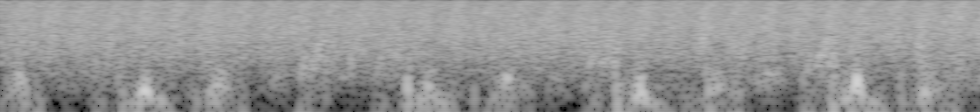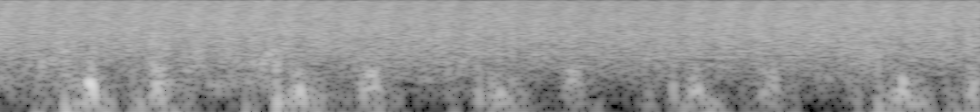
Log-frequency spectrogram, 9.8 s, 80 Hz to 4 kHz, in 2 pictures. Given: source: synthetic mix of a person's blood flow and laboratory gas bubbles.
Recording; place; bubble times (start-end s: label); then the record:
Doppler ultrasound of blood flow; precordium
1.73-1.78 s: bubbles
From the record:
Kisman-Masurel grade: 111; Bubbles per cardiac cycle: 1 to 2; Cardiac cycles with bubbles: 1 to 10%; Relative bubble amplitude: barely perceptible (0.100 to 0.250); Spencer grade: 1 (occasional bubble signal discernible with the cardiac motion signal, with majority of cardiac periods free of bubbles); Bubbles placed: only in the low amplitude regions of the cardiac cycle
